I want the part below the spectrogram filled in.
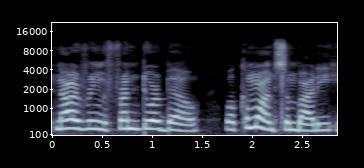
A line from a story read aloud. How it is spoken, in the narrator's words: he cried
